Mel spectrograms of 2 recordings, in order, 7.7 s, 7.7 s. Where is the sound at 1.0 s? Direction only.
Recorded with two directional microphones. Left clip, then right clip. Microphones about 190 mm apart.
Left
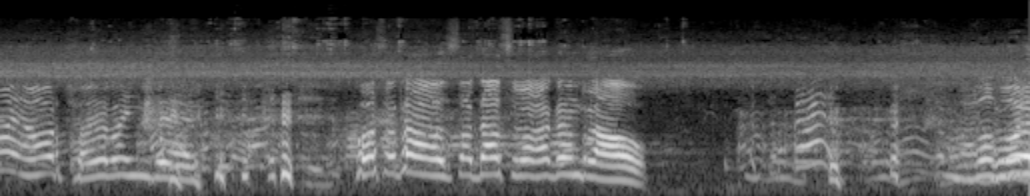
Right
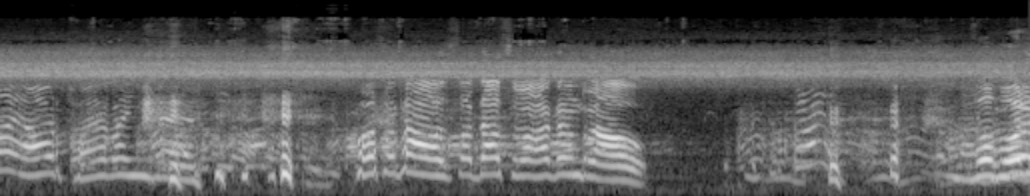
35° right (ahead or behind).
